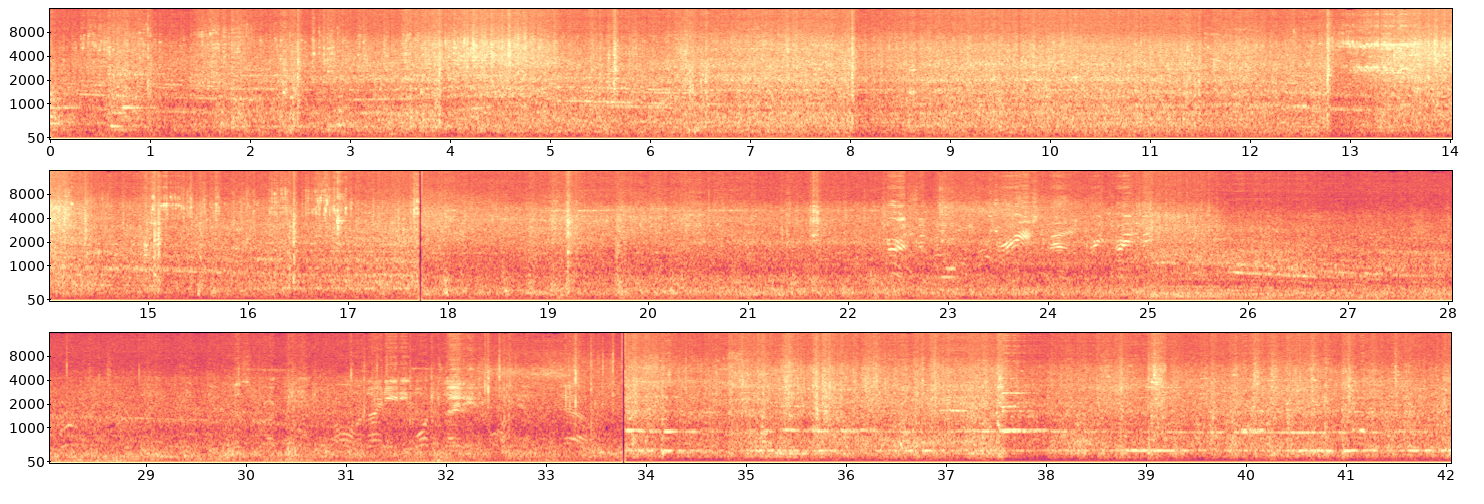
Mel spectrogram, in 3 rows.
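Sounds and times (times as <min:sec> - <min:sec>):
train wheels rumbling on rail: 0:00.0 - 0:42.0
thin wheel squeal: 0:12.8 - 0:14.3.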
